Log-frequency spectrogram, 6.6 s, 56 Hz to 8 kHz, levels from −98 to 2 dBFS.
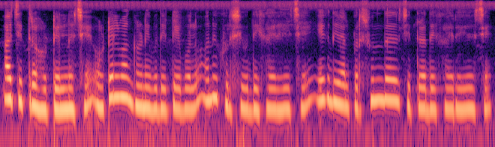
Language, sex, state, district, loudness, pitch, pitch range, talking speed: Gujarati, female, Gujarat, Valsad, -17 LUFS, 215 Hz, 200-260 Hz, 210 wpm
